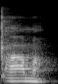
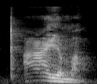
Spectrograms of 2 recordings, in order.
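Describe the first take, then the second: First: The vowel is said plainly, without squeezing. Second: The vowel is squeezed out of the voice. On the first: The speaker calls it wrong. "it's not Kama" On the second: The speaker calls it right. "the vowel is squeezed out of the voice"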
